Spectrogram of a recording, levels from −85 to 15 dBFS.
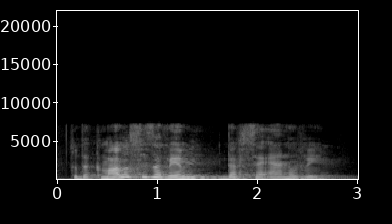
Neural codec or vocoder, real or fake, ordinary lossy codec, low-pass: codec, 44.1 kHz, 3.4 kbps, Pupu-Codec; fake; none; 7.2 kHz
